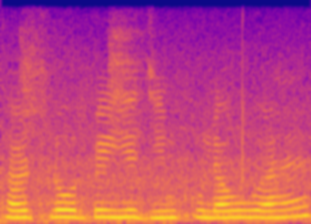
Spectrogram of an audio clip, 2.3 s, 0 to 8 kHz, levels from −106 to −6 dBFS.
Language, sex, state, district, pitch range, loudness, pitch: Hindi, female, Chhattisgarh, Raipur, 245-260 Hz, -14 LUFS, 250 Hz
